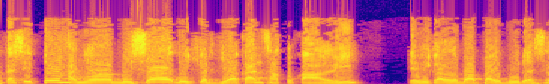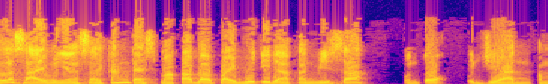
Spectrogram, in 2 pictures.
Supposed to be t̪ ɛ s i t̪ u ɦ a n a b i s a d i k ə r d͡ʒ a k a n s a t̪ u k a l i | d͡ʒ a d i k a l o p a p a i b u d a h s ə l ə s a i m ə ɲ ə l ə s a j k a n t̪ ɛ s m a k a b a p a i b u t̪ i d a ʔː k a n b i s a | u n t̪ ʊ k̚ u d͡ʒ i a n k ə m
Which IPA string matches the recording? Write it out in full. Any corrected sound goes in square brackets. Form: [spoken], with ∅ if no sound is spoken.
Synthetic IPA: t̪ ɛ s i t̪ u ɦ a [ɲ] a b i s a d i k ə r d͡ʒ a k a n s a t̪ u k a l i | d͡ʒ a d i k a l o [b] a p a i b u d a h s ə l ə s a [j] m ə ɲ ə l ə s a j k a n t̪ ɛ s m a k a b a p a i b u t̪ i d a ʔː k a n b i s a | u n t̪ ʊ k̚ u d͡ʒ i a n k ə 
